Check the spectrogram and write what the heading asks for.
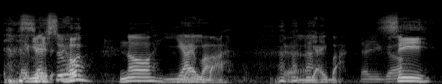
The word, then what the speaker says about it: Kimetsu no Yaiba: say it like you say when you speak in Spanish, like Say, Kimetsu no Yaiba.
